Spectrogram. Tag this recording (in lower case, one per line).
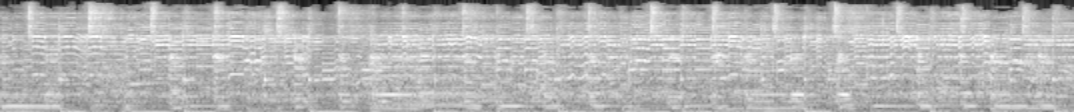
music
folk music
